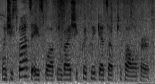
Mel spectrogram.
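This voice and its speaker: A woman's voice: animated, brisk. A woman narrating screenplay directions at a table read. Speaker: narrator reading stage directions. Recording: clear background rumble and room noise.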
